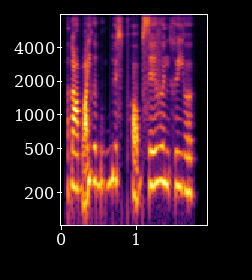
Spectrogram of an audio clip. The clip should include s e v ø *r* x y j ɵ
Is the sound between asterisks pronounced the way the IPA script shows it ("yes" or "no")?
no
